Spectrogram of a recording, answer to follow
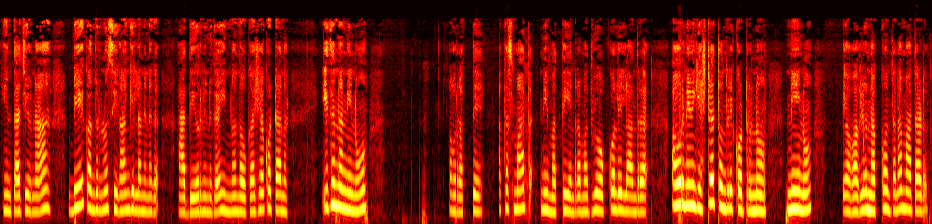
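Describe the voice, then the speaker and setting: A woman voicing a motherly village mom, high. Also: steady tone, brisk, long pauses, mellow, no room sound, clean studio sound, lightly acted. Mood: advising. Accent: North Karnataka Kannada. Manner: fussy, motherly instructing. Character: middle-aged village mother, caring and advising.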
